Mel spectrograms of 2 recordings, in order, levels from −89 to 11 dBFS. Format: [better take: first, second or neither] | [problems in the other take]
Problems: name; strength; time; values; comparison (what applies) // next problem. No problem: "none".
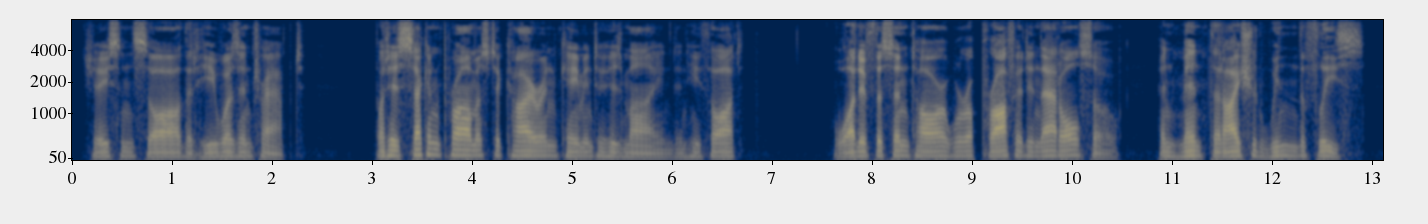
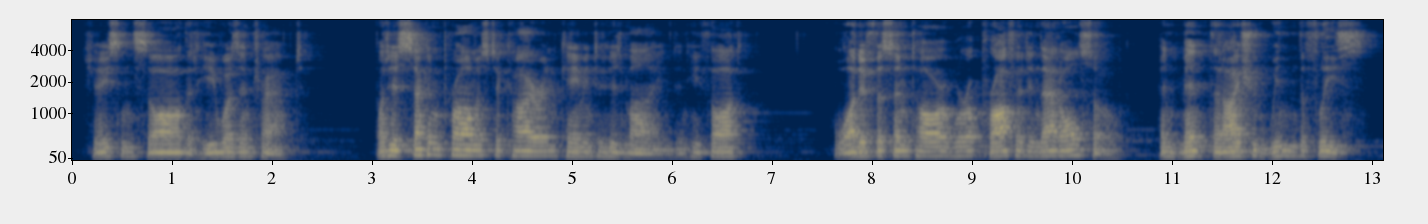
first | room echo; dies away in 0.5 s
